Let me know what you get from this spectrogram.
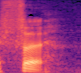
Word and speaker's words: pho: Now, how do you pronounce P-H-O? – I believe it's pho. I think they say pho. – They say pho. – Yeah. That's the proper Vietnamese pronunciation, I believe. – Yeah. – But I would, being a gringo, I would say pho.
